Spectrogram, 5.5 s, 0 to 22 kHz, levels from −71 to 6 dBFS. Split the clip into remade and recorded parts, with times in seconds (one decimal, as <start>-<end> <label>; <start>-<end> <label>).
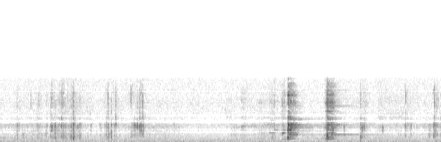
0.0-5.5 remade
